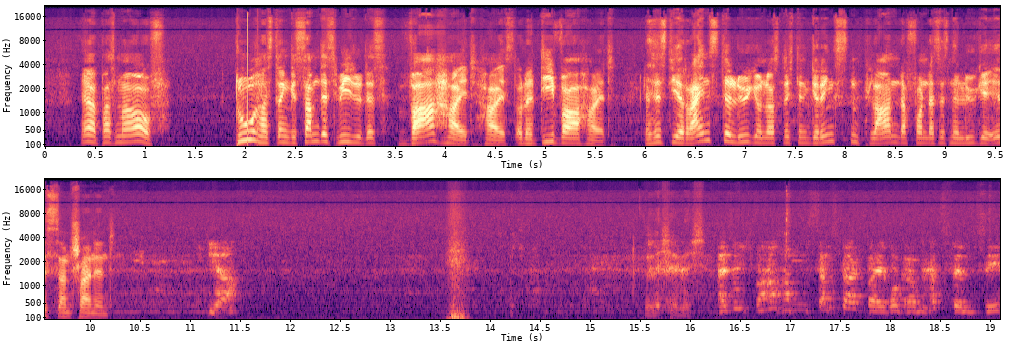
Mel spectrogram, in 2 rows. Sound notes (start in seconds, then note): 13.5 wheezes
